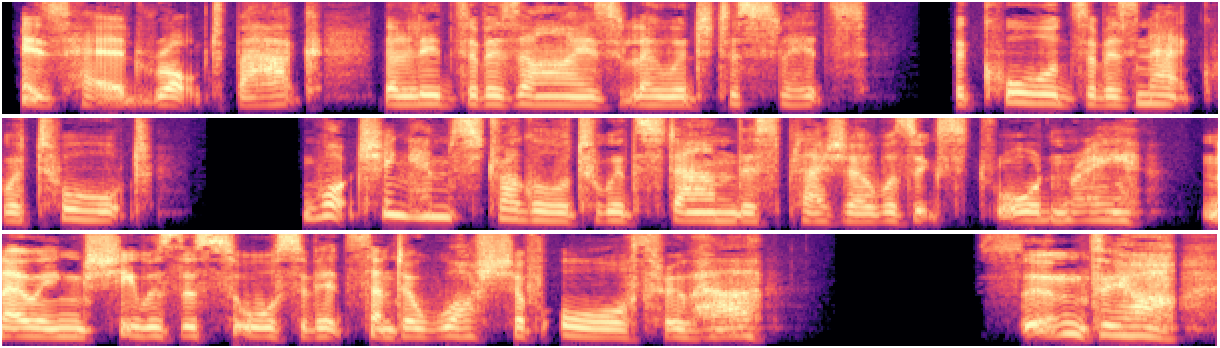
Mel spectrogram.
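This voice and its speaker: A woman narrating a romance novel in an intimate, measured reading. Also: lowish voice, steady tone, a little mellow, no room sound, studio quality. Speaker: audiobook narrator.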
